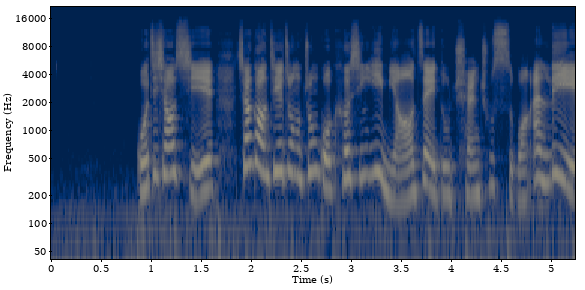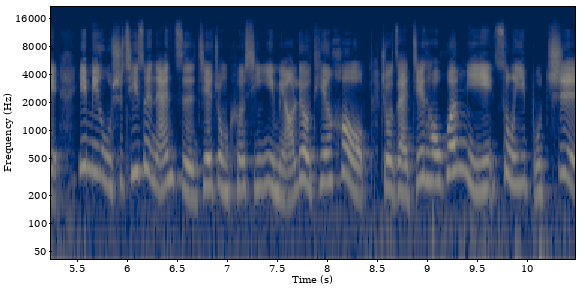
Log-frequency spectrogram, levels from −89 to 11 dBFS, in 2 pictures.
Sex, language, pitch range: female, Chinese, 220-320 Hz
